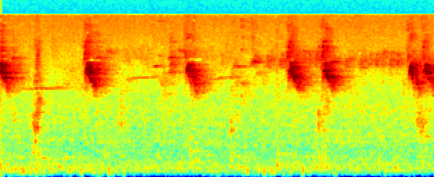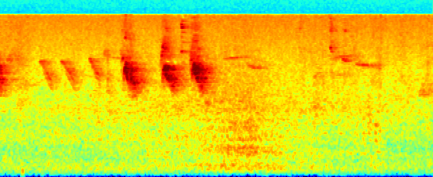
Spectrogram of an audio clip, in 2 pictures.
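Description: Small bird chirping in short, high chirps, many in pairs, about one a second, with a quicker run of chirps around four to five seconds in.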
